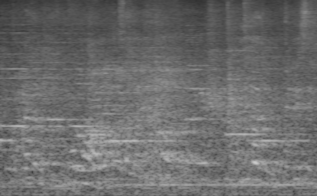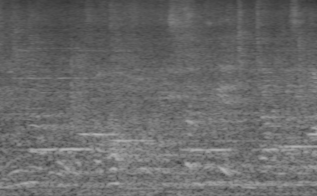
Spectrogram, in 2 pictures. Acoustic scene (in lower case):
cafe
